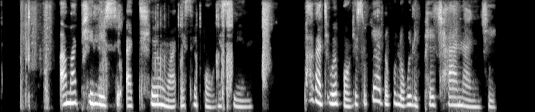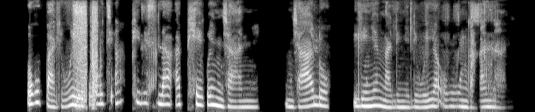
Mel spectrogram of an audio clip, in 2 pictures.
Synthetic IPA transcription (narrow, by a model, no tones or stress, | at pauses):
a̰mapʰilisiatʰɛŋwaʔɛsɛb̥̚ʱoɣisiːni | pʰaɣatʰiɣwɛb̥ʱoɣisiɣujaβɛɣuloɣulipʰɛt͡ʃʼʰanand͡ʒʱɛ | oɣub̥ʱaliwɛjɔʔuɣutʰiʔamapʰilisilaaʔapʰɛɣwɛnd͡ʒʱani | nd͡ʒʱalɔ | liɲɛŋaliɲɛliwɛjaoɣuɣuŋaɣanaːnɛ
